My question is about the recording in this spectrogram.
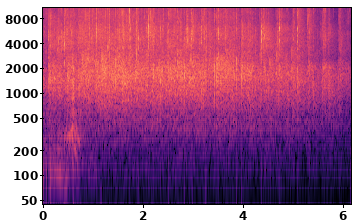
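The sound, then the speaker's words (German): An audience applauds a woman after her testimony, a dense wash of many hands clapping at an even, fairly loud level for several seconds, tapering slightly toward the end. “Geben wir ihr einen Applaus.”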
